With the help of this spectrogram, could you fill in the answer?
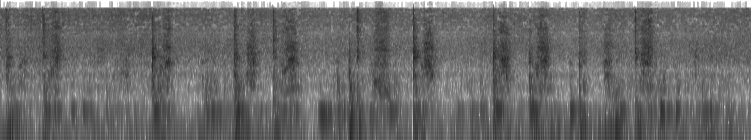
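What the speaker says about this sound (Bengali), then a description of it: "আর দিলাম কসুরি মেথি পাতা। এটা কিন্তু দিতেই হবে। ভালো করে কষিয়ে নেব।" Spices with Kashmiri chilli powder and dried fenugreek leaves sautéing in a pan for a dhaba-style egg tarka, a steady sizzle under repeated quick scrapes and stirs of a spoon, close up and with no voices.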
